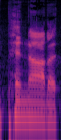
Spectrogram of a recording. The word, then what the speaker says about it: Pinata: So you're the only Pinata Time. It's yeah, and some people will pronounce it like that, and I'm like, no, you know it's supposed to be pinata.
